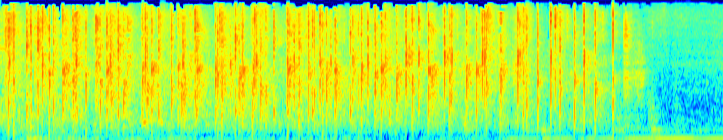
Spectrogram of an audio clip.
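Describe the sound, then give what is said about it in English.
A crowd at a meeting applauds with many hands clapping in a dense, steady patter for several seconds, then it stops abruptly, leaving a low room hum. “Yes. Permission to applaud.”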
